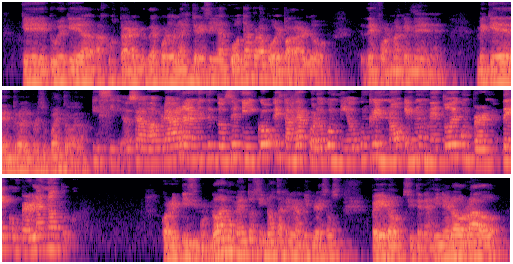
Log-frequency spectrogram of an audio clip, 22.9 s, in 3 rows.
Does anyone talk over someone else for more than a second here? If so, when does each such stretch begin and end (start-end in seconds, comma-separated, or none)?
none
